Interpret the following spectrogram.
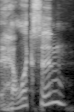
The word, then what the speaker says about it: Hellekson: tonight we are talking with Lauren is it helixon oh my gosh you got it okay good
